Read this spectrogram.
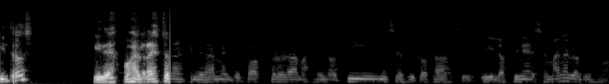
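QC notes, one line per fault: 1.70 to 6.10 s, one channel inverted: when the two channels are summed to mono, the speech suddenly drops by about 28 dB and stays down to the end of the clip. What remains is faint. The likely cause is one channel with reversed polarity. The centred voice is nearly identical in both channels, so the copies cancel. Only the small differences between the channels survive.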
